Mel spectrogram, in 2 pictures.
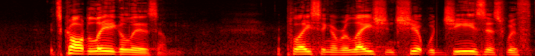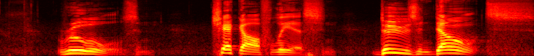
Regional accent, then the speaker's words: the South, United States; Oh, my, I'm from the South. In the South, adding to the Word of God, that's dangerous.

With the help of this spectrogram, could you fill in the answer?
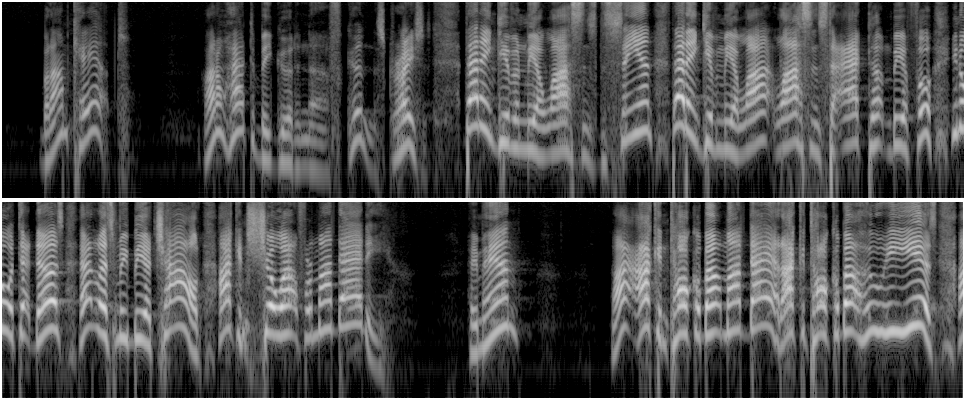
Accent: Tennessee, United States; I was born and raised in Polk County, Tennessee. My family's so small, most of them's gone.

